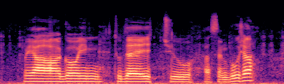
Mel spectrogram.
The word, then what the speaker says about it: Azambuja: Normalement, nous allons jusqu'à Asembura. Asembura? This one? Zembuja, the pronunciation. Yeah. So, we are going today to Asembuja.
